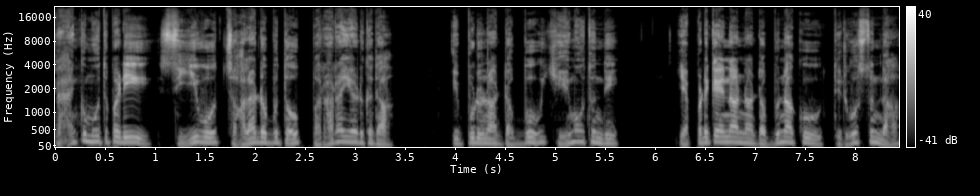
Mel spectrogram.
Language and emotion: Telugu, fearful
